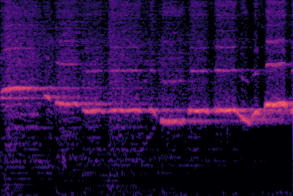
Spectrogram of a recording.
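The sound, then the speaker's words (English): A person whistles a sustained, wavering tune with sliding pitch, steady, carrying on without pause for the whole stretch with no talking. “I don't want to interrupt the whistle.”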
